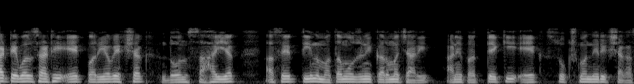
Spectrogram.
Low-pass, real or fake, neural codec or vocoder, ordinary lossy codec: 5.4 kHz; real; none; none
